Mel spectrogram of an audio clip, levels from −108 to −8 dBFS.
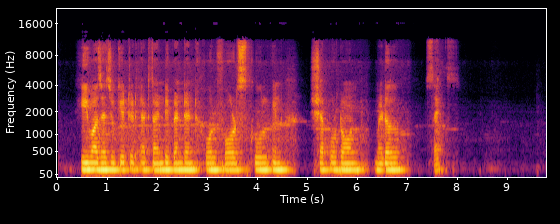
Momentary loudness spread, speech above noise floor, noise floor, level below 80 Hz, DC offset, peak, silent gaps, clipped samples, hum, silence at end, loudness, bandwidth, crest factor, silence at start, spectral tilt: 13 LU; 50 dB; -69 dBFS; -54 dBFS; under 0.1%; -4 dBFS; none; under 0.1%; none; 2.05 s; -20 LUFS; 11.5 kHz; 16 dB; 0.5 s; -5.5 dB/octave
